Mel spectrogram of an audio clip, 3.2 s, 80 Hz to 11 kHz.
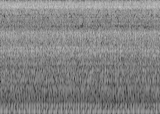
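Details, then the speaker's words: Honda CB200 first start, smoking from two-stroke oil put down the bore: steady, even idle at about four pulses a second with no knocks or misses; engine sounds healthy. "I think it sounds healthy. I'm not worried about the smoke yet because I did put a lot of two-stroke down the bore."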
